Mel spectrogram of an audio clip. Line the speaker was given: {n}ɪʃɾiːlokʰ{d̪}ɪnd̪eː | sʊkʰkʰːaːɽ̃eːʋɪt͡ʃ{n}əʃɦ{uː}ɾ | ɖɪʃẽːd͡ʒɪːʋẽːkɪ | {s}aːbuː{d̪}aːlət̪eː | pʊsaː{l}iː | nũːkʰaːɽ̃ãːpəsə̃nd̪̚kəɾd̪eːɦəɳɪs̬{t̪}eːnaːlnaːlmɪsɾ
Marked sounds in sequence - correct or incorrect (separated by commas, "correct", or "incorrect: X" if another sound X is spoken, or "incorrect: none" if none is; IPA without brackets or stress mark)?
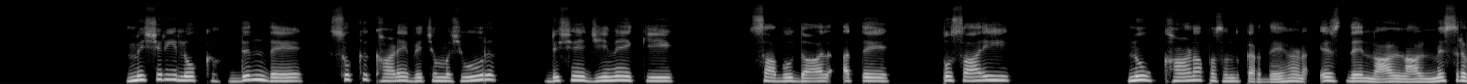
incorrect: m, correct, incorrect: m, correct, correct, correct, incorrect: ɾ, incorrect: d̪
